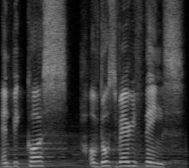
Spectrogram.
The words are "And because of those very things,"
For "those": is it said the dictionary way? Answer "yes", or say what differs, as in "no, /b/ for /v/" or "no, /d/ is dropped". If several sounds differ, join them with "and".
no, /s/ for /z/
